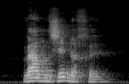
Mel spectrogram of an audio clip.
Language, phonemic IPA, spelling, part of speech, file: Dutch, /wanˈzɪnəɣə/, waanzinnige, noun / adjective, Nl-waanzinnige.ogg
- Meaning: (adjective) inflection of waanzinnig: 1. masculine/feminine singular attributive 2. definite neuter singular attributive 3. plural attributive; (noun) madman, crazy person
